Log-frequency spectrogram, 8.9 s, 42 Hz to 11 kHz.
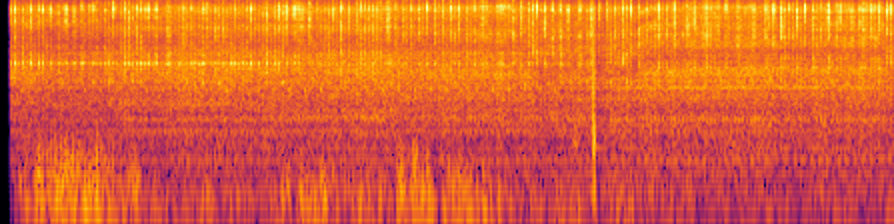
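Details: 2002 Nissan X-Trail petrol engine idling warm, fine busy metallic rattle over a steady hum that only appears after about 20 minutes of driving; owner suspects timing chain, unconfirmed.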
